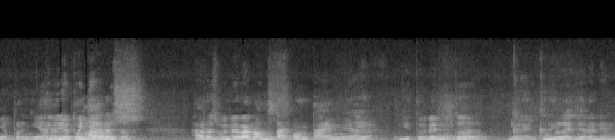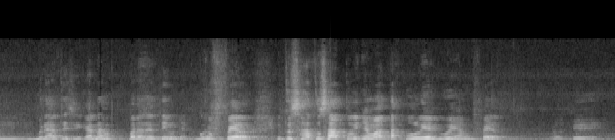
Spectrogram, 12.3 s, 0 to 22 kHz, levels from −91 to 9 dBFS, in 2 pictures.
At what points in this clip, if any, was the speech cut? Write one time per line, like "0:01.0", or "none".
none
